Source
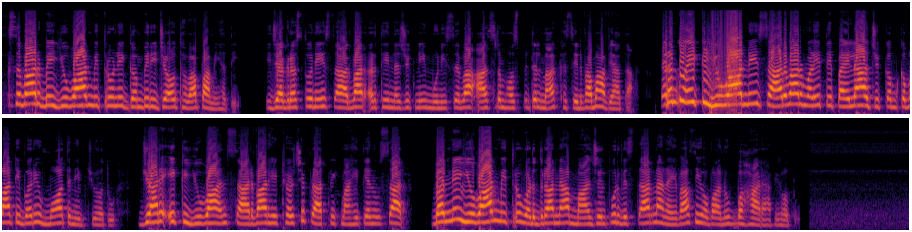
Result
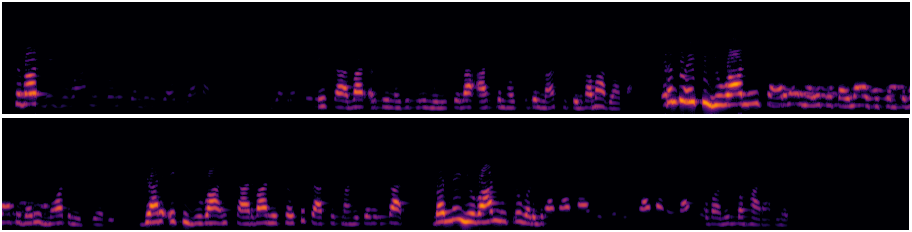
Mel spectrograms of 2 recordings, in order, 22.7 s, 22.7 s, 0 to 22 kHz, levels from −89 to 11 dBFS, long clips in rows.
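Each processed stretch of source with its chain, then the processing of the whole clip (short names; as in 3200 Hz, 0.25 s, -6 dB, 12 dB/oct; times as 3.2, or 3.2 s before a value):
0.42–3.96 weighting filter ITU-R 468 + compressor 4:1, threshold -35 dBFS
5.71–6.31 HPF 120 Hz + Doppler distortion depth 0.14 ms
9.28–11.95 regenerating reverse delay 0.238 s, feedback 59%, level -11 dB + compressor, threshold -17 dBFS + brick-wall FIR low-pass 1000 Hz
18.12–20.15 spectral contrast raised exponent 2.4 + band-pass 950 Hz, Q 4.2
whole clip: de-hum 241.6 Hz, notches 33; spectral expander 2.5:1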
